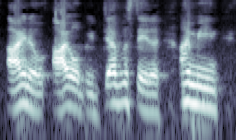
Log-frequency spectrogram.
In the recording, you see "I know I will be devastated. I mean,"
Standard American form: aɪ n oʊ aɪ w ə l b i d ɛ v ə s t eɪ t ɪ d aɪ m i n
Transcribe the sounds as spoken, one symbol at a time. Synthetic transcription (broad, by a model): aɪ n oʊ aɪ w ə l b i d ɛ v ə s t eɪ t ɪ d aɪ m i n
